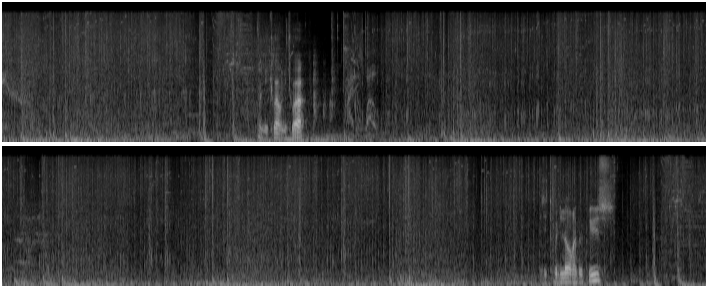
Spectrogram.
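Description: Game gunfire and explosions rattle steadily.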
